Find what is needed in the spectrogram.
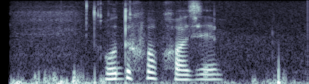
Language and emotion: Russian, neutral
